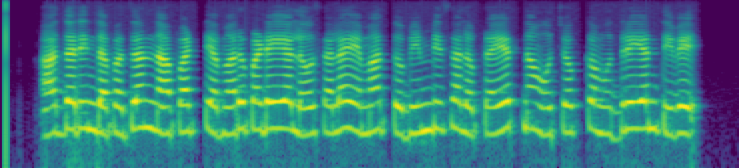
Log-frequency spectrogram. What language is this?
Kannada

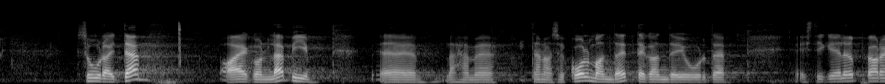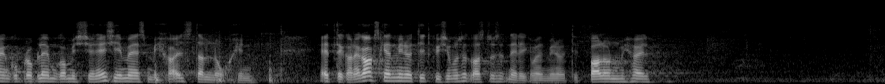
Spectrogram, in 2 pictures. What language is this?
Estonian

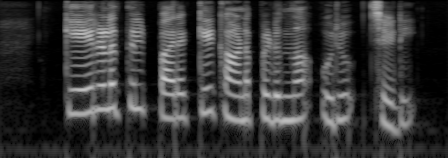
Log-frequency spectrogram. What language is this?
Malayalam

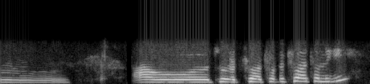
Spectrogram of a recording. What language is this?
Odia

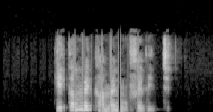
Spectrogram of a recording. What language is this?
Divehi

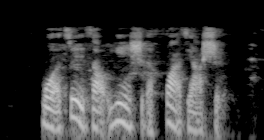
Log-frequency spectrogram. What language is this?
Chinese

